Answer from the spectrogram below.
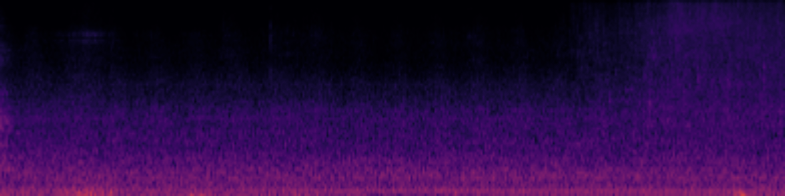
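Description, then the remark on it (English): Food dropped into a hot pan of sesame oil and olive oil sizzles with a steady, crackling hiss that grows brighter and louder toward the end, with no voices. “There's a sizzle, that's what you want to hear.”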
